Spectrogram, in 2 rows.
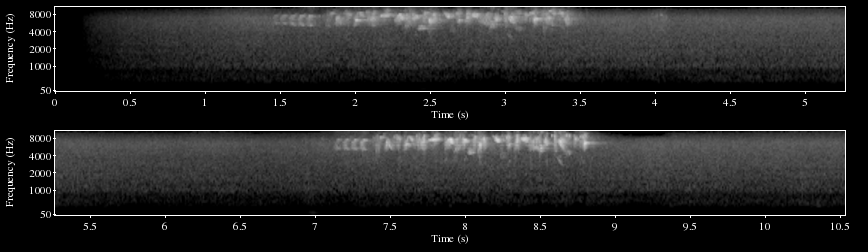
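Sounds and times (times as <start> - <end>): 
faint background hiss: 0.2 - 10.5
firecrest song: 1.5 - 3.5, 7.2 - 8.8.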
